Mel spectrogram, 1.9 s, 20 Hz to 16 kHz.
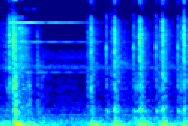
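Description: A 1957 Smith-Corona Silent-Super portable typewriter has its margin release mechanism worked, giving sharp mechanical clacks and a ringing ping, then a quick run of close keystrikes.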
